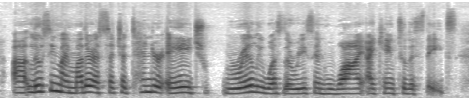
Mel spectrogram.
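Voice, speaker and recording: Speaking at a moderate pace with hardly any pauses, a woman with a Spanish accent talks in a fairly high voice. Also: fairly even intonation. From Mexico. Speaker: vlogger. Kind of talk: personal testimony.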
